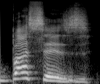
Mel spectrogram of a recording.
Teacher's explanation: The last letter is an S, but it's pronounced as a voiced Z.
